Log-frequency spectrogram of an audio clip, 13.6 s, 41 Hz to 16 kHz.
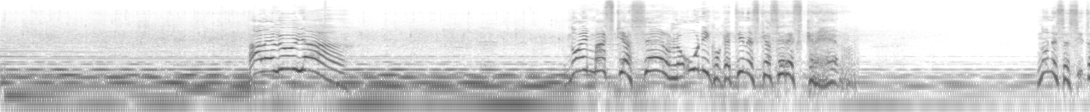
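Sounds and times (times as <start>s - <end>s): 
audience applauding: 0.0s - 8.4s
music: 0.0s - 13.6s
person calling out: 3.1s - 4.4s
speech: 7.3s - 10.7s, 13.0s - 13.6s.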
